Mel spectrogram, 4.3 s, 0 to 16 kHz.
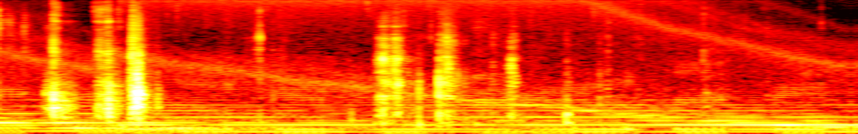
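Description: Soft background music, with a few sharp clicks and taps about half a second in and again around two seconds in as a micro-USB power cable is fitted to an ESP32 board.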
